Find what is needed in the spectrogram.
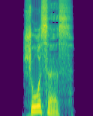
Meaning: genitive singular of Schoß
- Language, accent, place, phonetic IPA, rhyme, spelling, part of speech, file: German, Germany, Berlin, [ˈʃoːsəs], -oːsəs, Schoßes, noun, De-Schoßes.ogg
